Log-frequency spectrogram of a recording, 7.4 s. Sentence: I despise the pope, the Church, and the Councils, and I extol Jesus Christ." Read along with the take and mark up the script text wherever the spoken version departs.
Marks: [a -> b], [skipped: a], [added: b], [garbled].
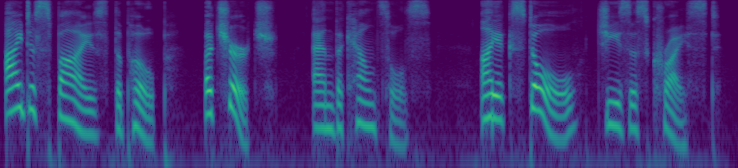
I despise the pope, [the -> a] Church, and the Councils, [skipped: and] I extol Jesus Christ."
